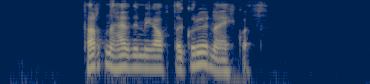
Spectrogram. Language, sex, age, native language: Icelandic, male, 20-29, Icelandic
